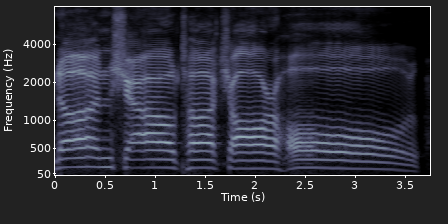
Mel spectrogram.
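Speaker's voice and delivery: huge, resounding, booming voice, end drawn out. Asked what they shout out, the speaker answers in a big booming voice. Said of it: "you hear this big booming voice".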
